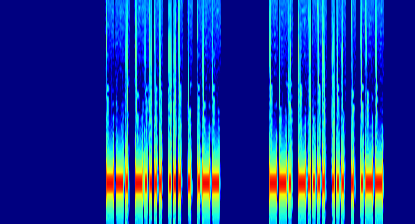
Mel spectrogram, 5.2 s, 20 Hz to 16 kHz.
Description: Morse code, heard as a keyed tone, about 40 wpm, 700 Hz. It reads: G6SEW G6SEW
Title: DXCC-100 Call Signs - 5 Characters - Repeated 2x - 40wpm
